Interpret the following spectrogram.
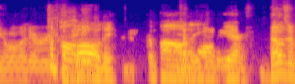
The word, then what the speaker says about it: Capaldi: with Baker and the I can always pronounce this. It's a holiday special, Peter right? Catapaldi or whatever. Capaldi.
